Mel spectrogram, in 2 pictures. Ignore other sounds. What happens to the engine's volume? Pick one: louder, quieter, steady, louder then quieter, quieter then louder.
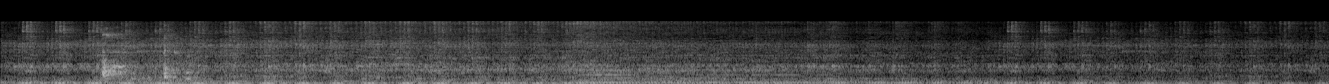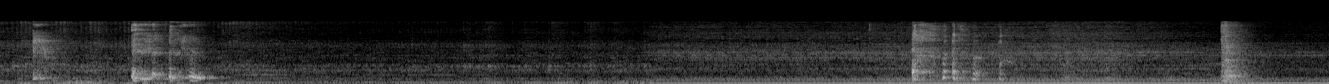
quieter then louder.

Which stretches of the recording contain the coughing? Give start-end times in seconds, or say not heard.
1.0-2.0, 13.6-15.4, 22.4-24.2.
